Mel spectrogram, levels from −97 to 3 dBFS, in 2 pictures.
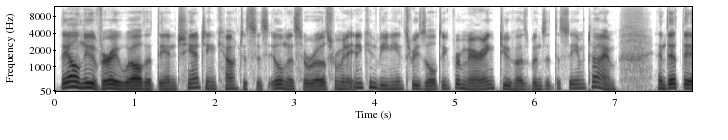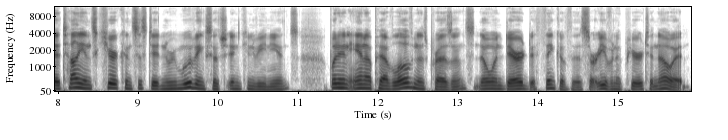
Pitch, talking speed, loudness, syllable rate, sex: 135 Hz, 190 wpm, -19 LUFS, 5.8 syllables/s, male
